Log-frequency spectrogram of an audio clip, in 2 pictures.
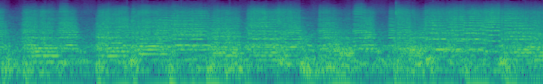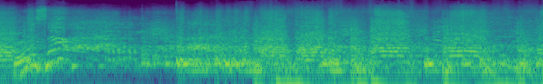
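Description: Marching band playing a brass-heavy tune on the field, horns and drums together. The low end drops out for about a second around six seconds in, then the full band comes back in.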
